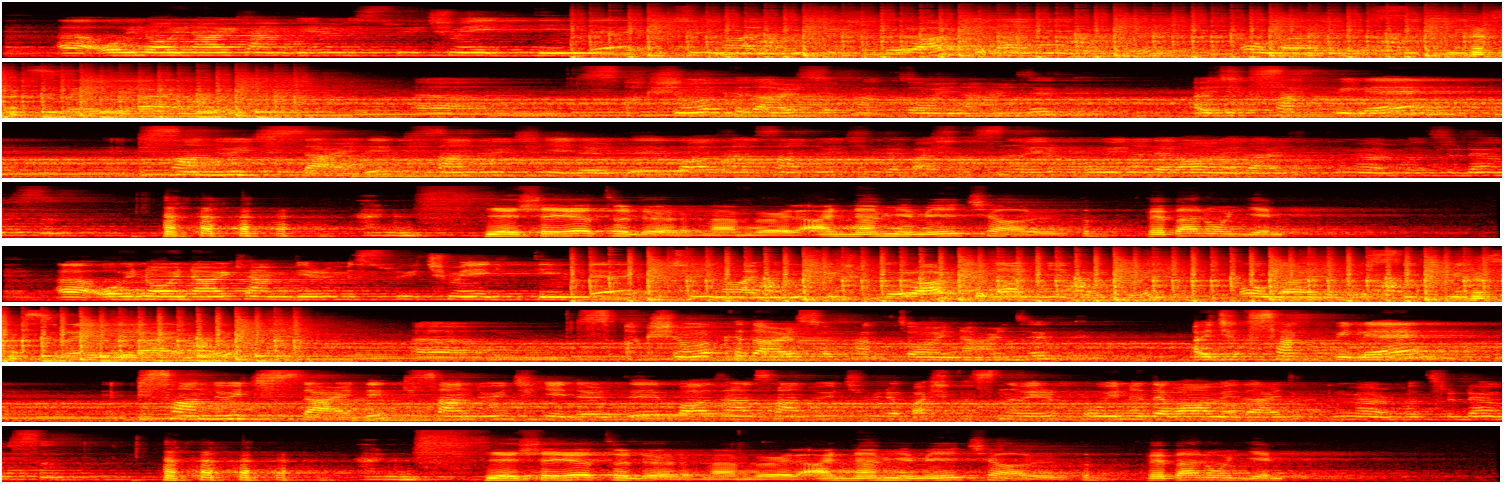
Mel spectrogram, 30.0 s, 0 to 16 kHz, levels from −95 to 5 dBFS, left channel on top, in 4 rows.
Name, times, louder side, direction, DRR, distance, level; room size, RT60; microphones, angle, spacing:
voice 1, 0.3-5.8 6.2-8.8 9.5-12.8 13.5-14.7 15.5-22.9 24.5-25.2, right 2 dB, 65° right, 6 dB, 2.6 m, -26 dB
sound 1, 2.8-9.1, right 3 dB, 30° right, 1.3 m, -27 dB
sound 2, 3.6-17.5, left 1 dB, 40° left, 1.6 m, -37 dB
sound 3, 7.8-21.3, left 2 dB, 75° left, 6.2 m, -35 dB
voice 2, 23.3-23.9 24.3-24.6 24.9-28.9, left 1 dB, 10° left, 10 dB, 0.8 m, -24 dB
26.5 x 25.0 x 7.7 m, 2.2 s
head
